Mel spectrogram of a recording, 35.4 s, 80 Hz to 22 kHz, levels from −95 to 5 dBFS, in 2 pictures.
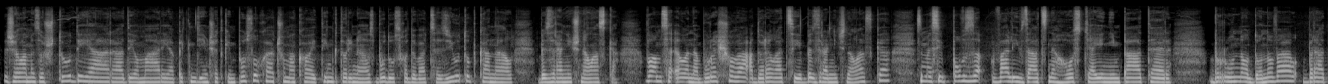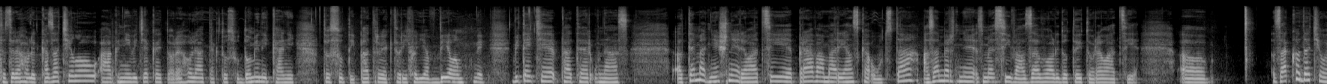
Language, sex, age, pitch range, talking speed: Slovak, female, 20-39, 180-210 Hz, 140 wpm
